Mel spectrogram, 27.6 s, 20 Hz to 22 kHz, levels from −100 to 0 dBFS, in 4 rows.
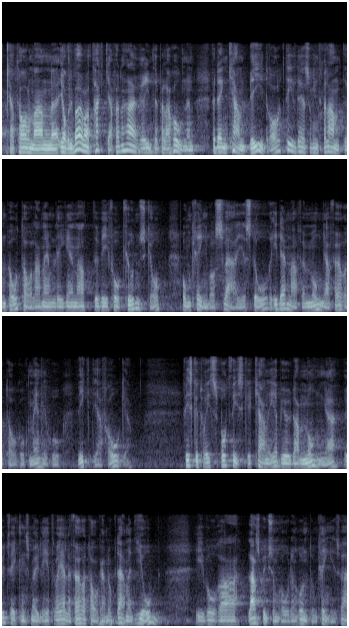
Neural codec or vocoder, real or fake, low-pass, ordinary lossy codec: none; real; 7.2 kHz; none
